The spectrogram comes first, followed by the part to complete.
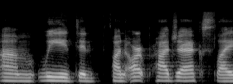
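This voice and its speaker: A woman with a fairly low pitch against a quiet background. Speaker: elementary Spanish teacher. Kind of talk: presentation. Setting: school board meeting.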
